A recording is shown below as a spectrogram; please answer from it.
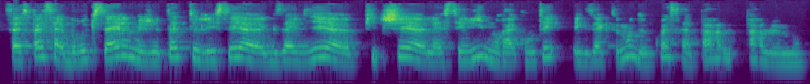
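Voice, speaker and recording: A woman interviewing over a video call, at an average pitch. She gives facts clearly and asks precise questions. Her delivery is businesslike and informative. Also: fast talker.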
